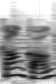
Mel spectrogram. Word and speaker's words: KangKang: So KangKang's in-game name is actually this ZMJJKK, not ZMJKK, and it's pronounced KangKang or KK.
